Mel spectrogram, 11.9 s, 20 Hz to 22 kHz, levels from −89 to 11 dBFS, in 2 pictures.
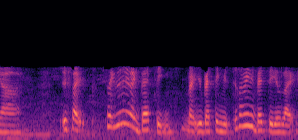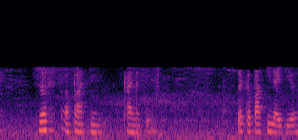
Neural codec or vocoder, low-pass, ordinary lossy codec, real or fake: none; 3.6 kHz; MP3, 24 kbps; real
